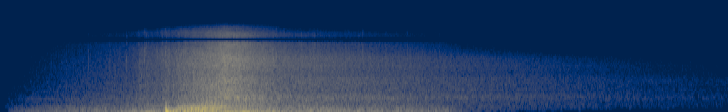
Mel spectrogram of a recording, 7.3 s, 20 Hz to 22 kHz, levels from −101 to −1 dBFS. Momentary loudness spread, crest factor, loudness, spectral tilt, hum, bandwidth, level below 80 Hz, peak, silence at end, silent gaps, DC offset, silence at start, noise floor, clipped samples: 24 LU; 22 dB; -40 LUFS; -5.5 dB/octave; none; 9 kHz; -46 dBFS; -20 dBFS; 2.9 s; none; under 0.1%; 1.15 s; -87 dBFS; under 0.1%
